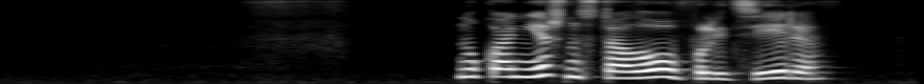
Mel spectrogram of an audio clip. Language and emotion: Russian, neutral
